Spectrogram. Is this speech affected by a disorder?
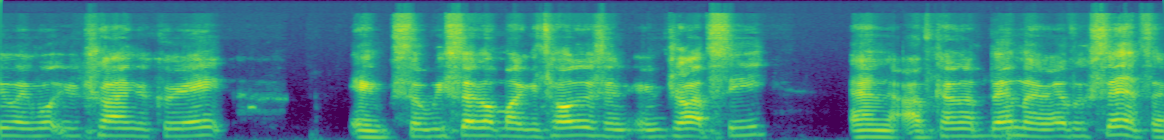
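Yes: cerebral palsy; affects speech.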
